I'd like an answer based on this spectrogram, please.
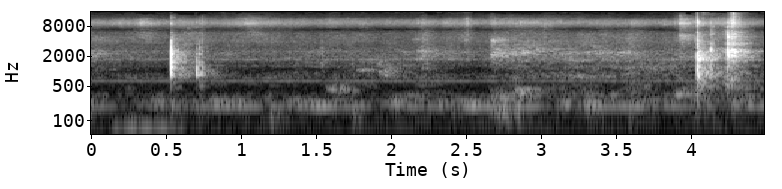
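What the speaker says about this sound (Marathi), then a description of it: "आता गॅसवरती कढई ठेवून त्यामध्ये मी 2 चमचे तेल टाकून घेतलेलं आहे" A kadhai is set on a gas stove with two spoons of oil, giving a couple of sharp metallic clinks near the start and more at the end, quiet kitchen hum between.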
